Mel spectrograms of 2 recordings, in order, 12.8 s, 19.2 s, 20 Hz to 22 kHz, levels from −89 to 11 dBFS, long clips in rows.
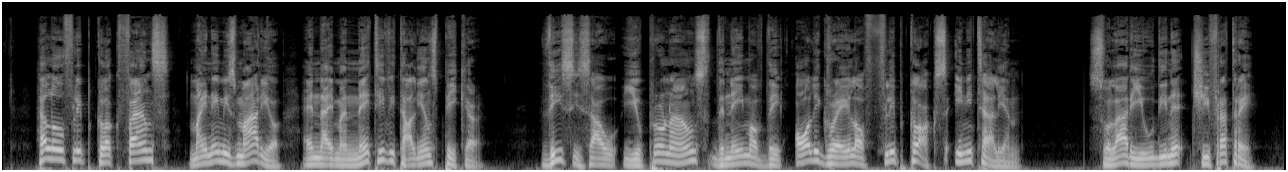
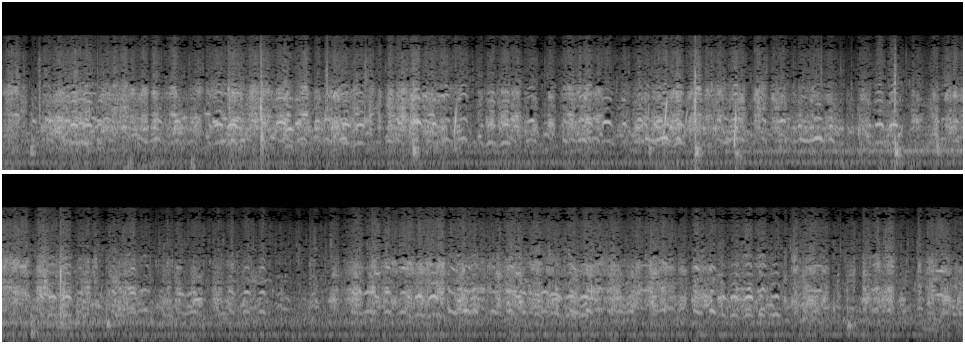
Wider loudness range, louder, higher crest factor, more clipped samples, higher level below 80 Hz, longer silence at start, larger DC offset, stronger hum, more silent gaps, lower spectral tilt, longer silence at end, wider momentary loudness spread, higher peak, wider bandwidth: about the same, 2 LU vs 4 LU; first, -18 LUFS vs -21 LUFS; about the same, 18 dB vs 22 dB; neither; first, -36 dBFS vs -56 dBFS; first, 0.35 s vs 0 s; neither; neither; neither; first, -5 dB/octave vs -1.5 dB/octave; first, 0.3 s vs 0 s; second, 6 LU vs 9 LU; about the same, 0 dBFS vs 0 dBFS; first, 17 kHz vs 11 kHz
